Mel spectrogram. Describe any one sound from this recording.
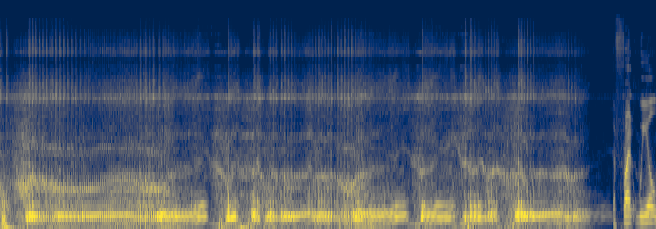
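A two-stroke dirt bike engine burbles and revs at low speed on a trail.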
